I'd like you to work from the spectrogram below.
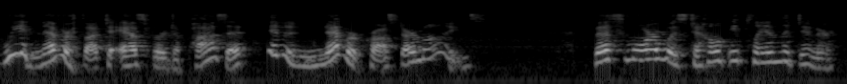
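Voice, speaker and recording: Lively, high-voiced woman reading a memoir. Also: unhurried, lo-fi sound. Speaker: audiobook reader. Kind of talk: reading a memoir aloud, scripted narration.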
